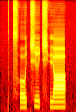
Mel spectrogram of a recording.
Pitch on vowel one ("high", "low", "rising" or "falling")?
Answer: rising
